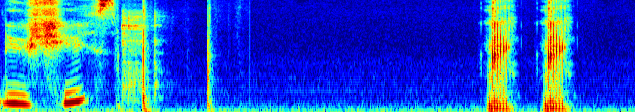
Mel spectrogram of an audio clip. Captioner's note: oinks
